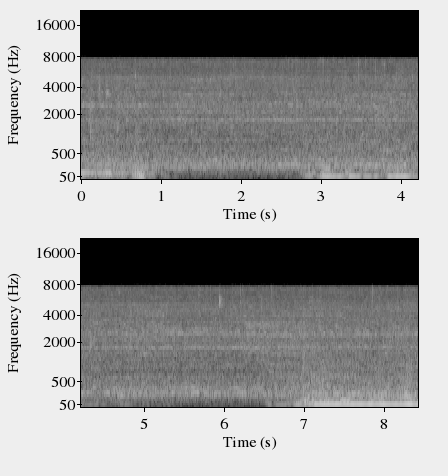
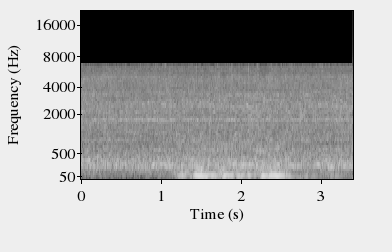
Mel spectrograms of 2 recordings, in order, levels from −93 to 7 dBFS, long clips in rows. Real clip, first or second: first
